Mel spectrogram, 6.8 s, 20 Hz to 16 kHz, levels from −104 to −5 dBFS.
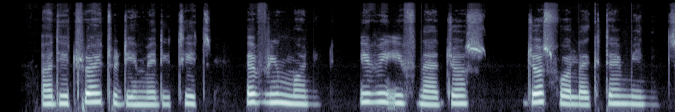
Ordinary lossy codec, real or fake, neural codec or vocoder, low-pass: none; real; none; 14.4 kHz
